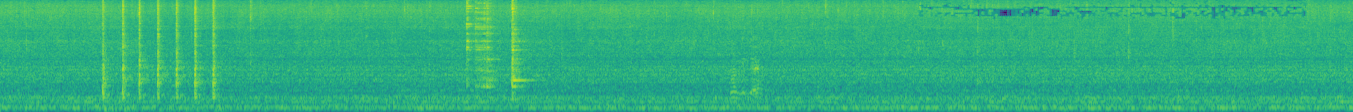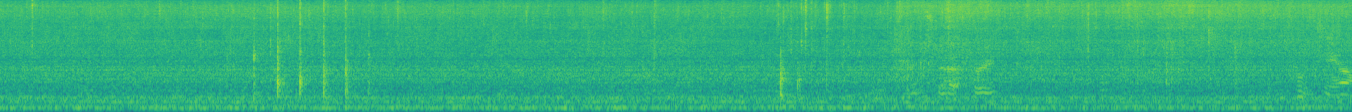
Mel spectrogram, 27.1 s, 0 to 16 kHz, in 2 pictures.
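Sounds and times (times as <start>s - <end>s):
mince sizzling in a frying pan: 0.0s - 27.0s.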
